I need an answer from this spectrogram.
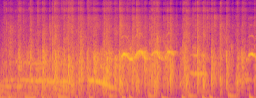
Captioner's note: crowd clapping and cheering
